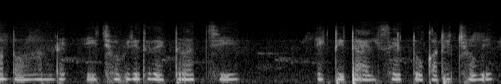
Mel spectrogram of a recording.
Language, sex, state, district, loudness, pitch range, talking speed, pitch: Bengali, female, West Bengal, Alipurduar, -27 LUFS, 225-240 Hz, 110 wpm, 230 Hz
